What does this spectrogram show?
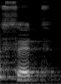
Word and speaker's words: sept: on écrit le nombre 7 qu'on a déjà appris à écrire cette qui s'écrit septe avec un p et qui est une oeuvre lettres muettes d'accord dix sept pour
